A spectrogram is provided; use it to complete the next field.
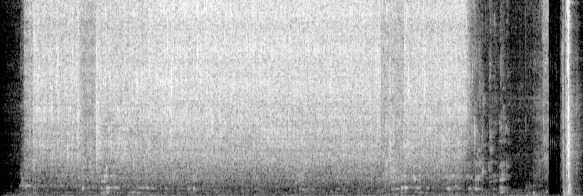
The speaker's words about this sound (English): Ugh, that feels much better. Getting out of my plain clothes, washing my face, ugh.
